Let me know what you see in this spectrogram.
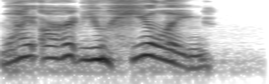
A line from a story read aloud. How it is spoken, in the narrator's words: He hisses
